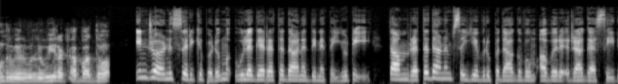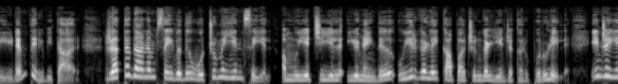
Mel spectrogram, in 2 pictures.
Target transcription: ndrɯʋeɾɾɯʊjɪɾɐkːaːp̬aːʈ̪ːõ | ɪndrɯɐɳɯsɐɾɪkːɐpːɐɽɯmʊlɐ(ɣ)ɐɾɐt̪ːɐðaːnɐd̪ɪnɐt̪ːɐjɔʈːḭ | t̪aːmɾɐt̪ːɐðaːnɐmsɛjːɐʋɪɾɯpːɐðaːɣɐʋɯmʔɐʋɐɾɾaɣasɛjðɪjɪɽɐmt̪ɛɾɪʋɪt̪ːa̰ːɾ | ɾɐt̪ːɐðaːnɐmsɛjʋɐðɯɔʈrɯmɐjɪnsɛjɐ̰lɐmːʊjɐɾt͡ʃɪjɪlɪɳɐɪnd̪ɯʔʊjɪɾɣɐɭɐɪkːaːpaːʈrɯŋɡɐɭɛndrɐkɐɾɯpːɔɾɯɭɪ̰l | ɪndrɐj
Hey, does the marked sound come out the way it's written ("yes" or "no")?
yes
